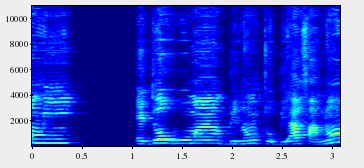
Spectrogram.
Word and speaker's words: Edo: That word Edo, the real pronunciation is Ado, the bastardized, the cowardized generation, which is Oba of Benin.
